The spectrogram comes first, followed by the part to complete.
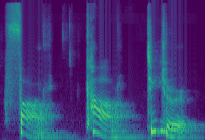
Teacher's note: In the American English, they exaggerate the R.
